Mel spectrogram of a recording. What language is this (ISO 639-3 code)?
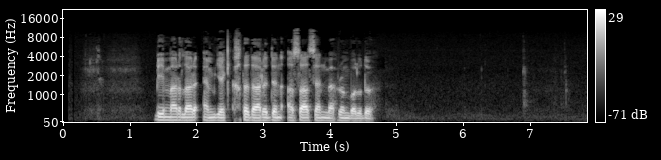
uig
